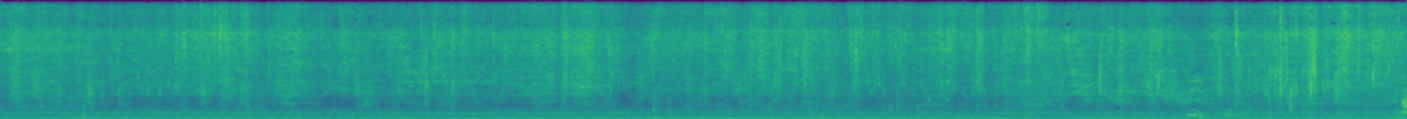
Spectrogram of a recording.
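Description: Electric recirculating bath pump running with a steady low hum, drawing diluted shampoo water up from the tub and spraying it through a hand-held nozzle onto a wet dog's coat.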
